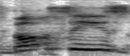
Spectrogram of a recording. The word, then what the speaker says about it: BOCES: viewers what is what is a is it pronounced bosey boces yes boces uh is a um it's a an organization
